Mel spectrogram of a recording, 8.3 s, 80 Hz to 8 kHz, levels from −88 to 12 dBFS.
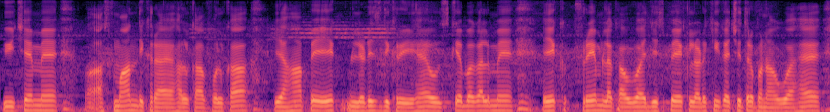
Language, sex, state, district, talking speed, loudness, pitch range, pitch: Hindi, male, Jharkhand, Garhwa, 225 wpm, -15 LUFS, 115-125 Hz, 125 Hz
